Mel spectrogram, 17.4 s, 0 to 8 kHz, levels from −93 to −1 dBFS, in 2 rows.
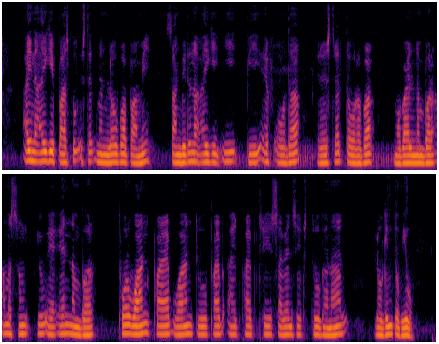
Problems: none marked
